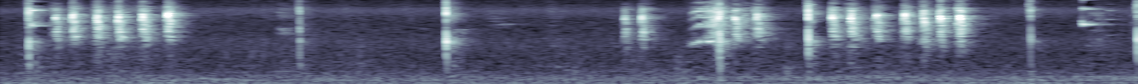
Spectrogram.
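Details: Quick chattering runs of shrill chirps from fighting Eurasian tree sparrows, broken by isolated sharp notes and brief silences.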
